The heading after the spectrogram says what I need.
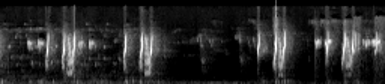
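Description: Quail calling: clusters of two or three sharp, high chirps with short whistled notes, repeated in bursts about a second apart, against a quiet background.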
